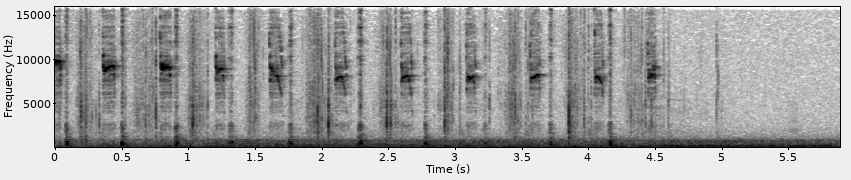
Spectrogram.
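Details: Blood pressure examination of an adult with the arm resting at heart level; one arm read 125/78 before moving to the other arm. Soft rhythmic hand-bulb squeezes with faint hissing as a manual cuff inflates, then releases.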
